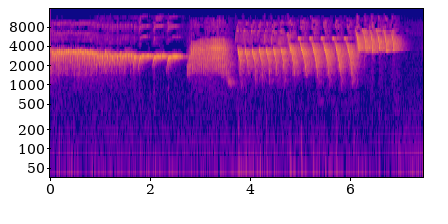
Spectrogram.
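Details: Canary singing to prepare males and females for breeding; a long steady trill, a few clipped notes, a harsh buzz, then rapid falling sweeps rising in pitch toward the end before stopping.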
